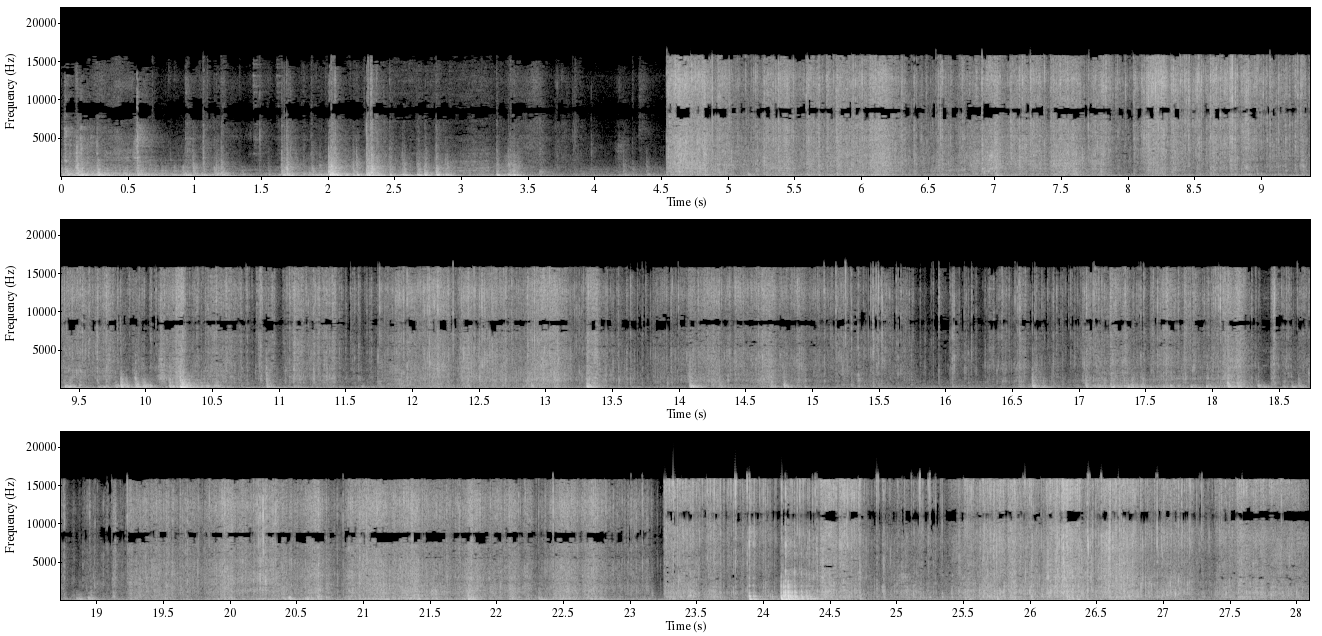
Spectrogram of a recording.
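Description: Plastic bags crinkling and rustling as bagged vegetables are handled and packed into a refrigerator drawer, with a few knocks, the sharpest about ten seconds in and near the end.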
